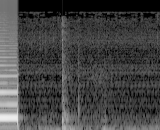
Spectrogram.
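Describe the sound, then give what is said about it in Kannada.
A telephone busy tone after a phone-in call drops: one loud, steady, mid-pitched beep, already underway at the start, cuts off within a quarter second. Near silence follows, broken by a couple of faint, brief noises. “ಕರೆ cut ಆಯಿತು, ಕರೆ ಕಡಿತಗೊಂಡಿದೆ.”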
